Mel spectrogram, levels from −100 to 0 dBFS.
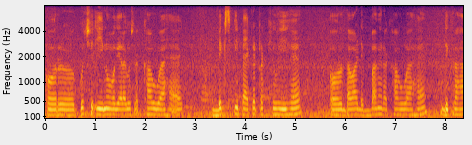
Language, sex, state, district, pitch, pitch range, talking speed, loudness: Hindi, male, Madhya Pradesh, Katni, 150 Hz, 140-155 Hz, 165 wpm, -16 LUFS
